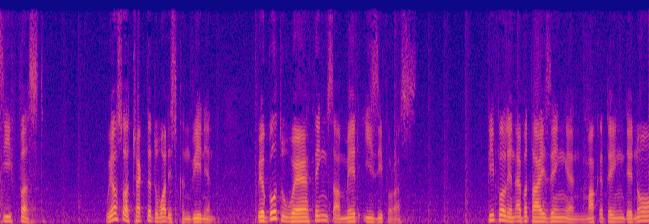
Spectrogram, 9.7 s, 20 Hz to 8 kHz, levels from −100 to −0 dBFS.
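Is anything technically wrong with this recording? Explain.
No, nothing in this speech recording points to a technical fault. It has the limited top end of call microphone processing, with nothing above 8 kHz, and a faint room noise sitting about 31 dB below the speech.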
